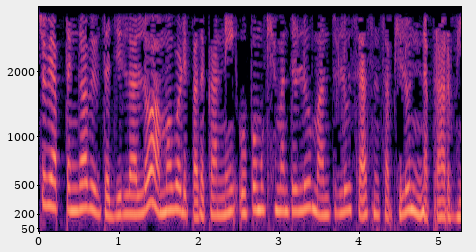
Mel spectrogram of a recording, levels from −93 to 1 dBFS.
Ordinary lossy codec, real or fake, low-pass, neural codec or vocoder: none; real; 3.6 kHz; none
